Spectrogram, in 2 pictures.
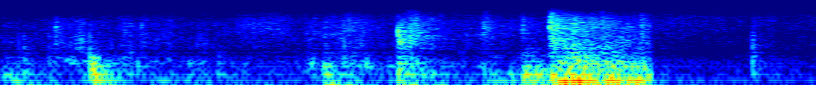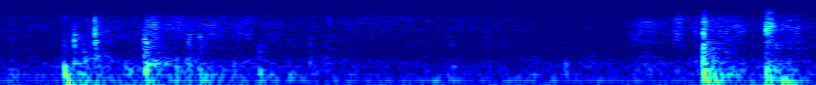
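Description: A door and scattered knocks and shuffling noises as people leave and come into a room, the loudest a rustling burst about three seconds in, over a faint steady hum on an old film soundtrack.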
